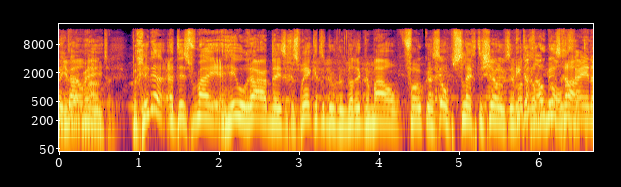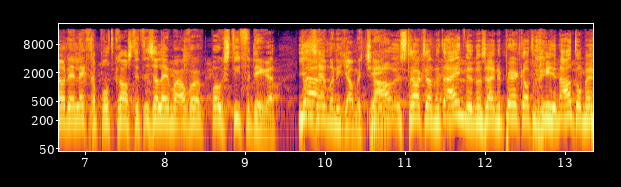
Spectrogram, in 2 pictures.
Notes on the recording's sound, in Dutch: Deze aflevering is namelijk opgenomen tijdens de uitreiking van de VSCD cabaretprijzen. Dat zijn de grootste cabaretprijzen in Nederland.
